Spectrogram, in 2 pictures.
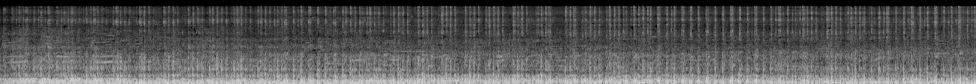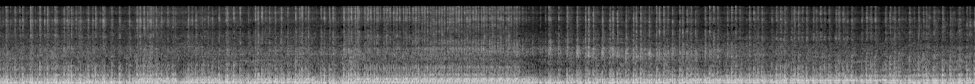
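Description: A V8 hot rod rumbles as it rolls slowly past.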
